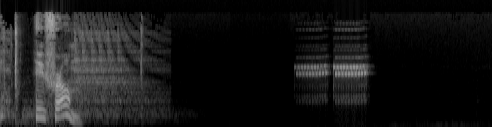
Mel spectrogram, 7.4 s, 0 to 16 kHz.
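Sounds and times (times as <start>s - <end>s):
speech: 0.5s - 1.3s
telephone bell ringing: 4.4s - 5.6s.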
